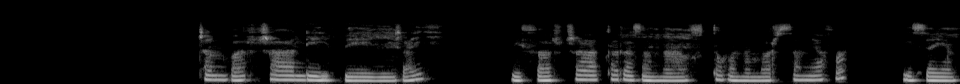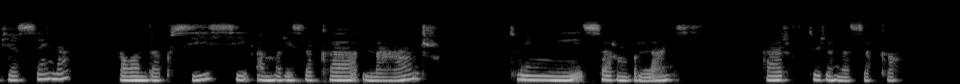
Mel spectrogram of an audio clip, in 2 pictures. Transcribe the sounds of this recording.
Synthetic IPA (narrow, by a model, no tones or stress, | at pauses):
ʈ͡ʂanubaɾuʈ͡ʂəlebeiɾaj | miv̥aɾuʈ͡ʂəkaɾazanəfi̥t̪ovanəmaɾu̥samiafə | izajampiasajnə | awand̪aku̥z̥isiʔamɾesakʰəlaaɳɖ͡ʐu̥ | t̪ʰujnisaɾumbulani̥ | aɾifi̥t̪weɾanəsakʰafu̥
